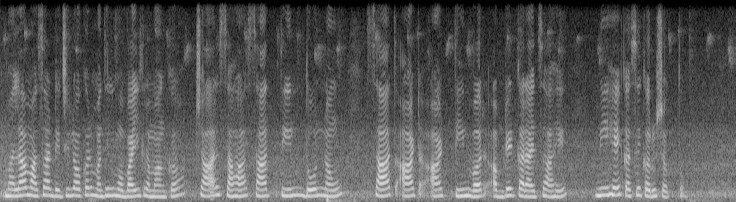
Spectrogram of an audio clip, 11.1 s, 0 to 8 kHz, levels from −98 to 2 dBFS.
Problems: constant background noise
